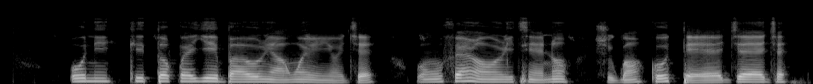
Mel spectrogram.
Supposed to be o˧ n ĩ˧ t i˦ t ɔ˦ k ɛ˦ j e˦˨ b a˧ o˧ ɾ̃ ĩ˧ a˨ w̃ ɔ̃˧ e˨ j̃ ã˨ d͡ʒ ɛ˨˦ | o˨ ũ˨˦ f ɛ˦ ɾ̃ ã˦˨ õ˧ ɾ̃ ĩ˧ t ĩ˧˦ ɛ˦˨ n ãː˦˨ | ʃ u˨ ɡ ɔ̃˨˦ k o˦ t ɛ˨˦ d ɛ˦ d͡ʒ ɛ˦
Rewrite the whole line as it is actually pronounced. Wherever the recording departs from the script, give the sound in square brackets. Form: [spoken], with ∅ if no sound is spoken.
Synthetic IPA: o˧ n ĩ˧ [k] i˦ t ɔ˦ [k͡p] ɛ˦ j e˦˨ b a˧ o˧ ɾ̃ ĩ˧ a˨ w̃ ɔ̃˧ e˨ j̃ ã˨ d͡ʒ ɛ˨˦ | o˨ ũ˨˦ f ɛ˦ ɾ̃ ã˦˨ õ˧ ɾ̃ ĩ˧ t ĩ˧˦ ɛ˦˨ n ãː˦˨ | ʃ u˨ [ɡ͡b] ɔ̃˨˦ k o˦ t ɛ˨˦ [d͡ʒ] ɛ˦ d͡ʒ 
